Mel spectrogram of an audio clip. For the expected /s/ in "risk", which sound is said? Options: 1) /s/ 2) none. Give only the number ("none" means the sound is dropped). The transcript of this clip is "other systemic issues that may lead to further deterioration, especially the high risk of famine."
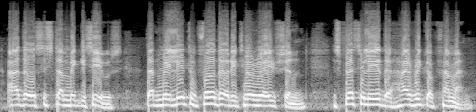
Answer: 2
